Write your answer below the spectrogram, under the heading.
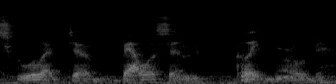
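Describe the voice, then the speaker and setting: This man speaks very slowly at a fairly low pitch, with very wide pitch swings, vocal fry and an American accent, and audible room echo surrounds his voice. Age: 90s. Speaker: oral history interviewee. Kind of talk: oral history interview. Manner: halting, many fillers.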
